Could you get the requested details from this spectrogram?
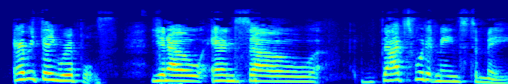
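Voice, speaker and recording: Here a woman speaks at a very slow pace. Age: 60s. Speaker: animal sanctuary founder. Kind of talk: interview. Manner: animated; halting.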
